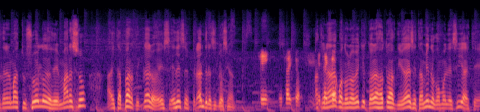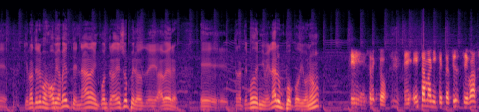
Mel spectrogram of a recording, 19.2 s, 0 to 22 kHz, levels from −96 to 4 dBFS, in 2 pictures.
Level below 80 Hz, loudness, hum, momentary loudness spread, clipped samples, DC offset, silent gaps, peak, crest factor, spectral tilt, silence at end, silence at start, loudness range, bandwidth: -52 dBFS; -20 LUFS; none; 14 LU; under 0.1%; under 0.1%; none; 0 dBFS; 20 dB; -5.5 dB/octave; 0 s; 0 s; 5 LU; 12 kHz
